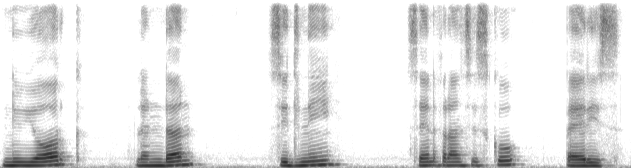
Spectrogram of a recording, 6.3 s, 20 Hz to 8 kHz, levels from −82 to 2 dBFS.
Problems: none marked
